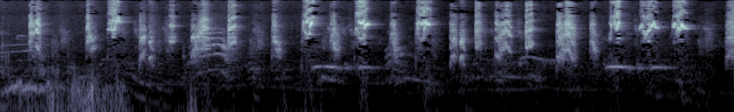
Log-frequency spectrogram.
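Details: Young long-tailed shrike in full song, meant to provoke other shrikes: rapid series of harsh scratchy notes and sharp high chips, with a thin steady whistle recurring beneath and a brief low rumble at the start.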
